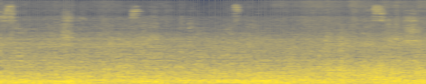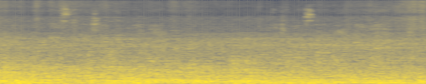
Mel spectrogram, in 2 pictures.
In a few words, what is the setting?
subway train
